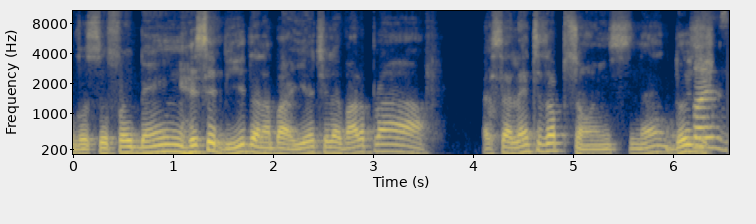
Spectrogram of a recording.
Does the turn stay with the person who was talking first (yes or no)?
no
